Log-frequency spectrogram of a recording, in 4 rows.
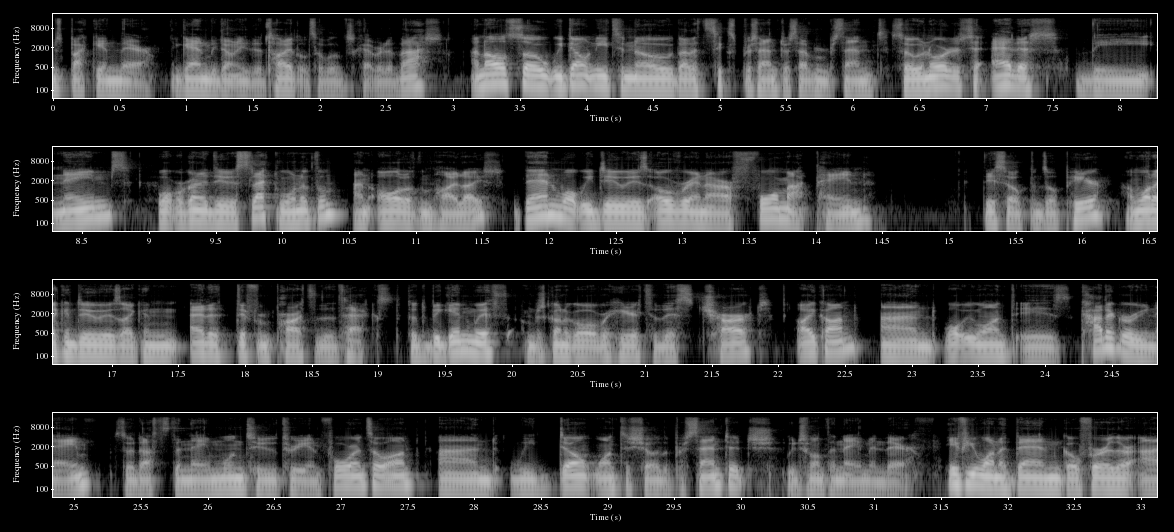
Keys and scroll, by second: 1.6 BackSpace.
